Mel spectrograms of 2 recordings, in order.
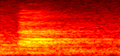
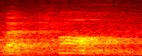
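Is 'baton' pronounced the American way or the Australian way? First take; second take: Australian; American. First: The word is said with an Australian pronunciation. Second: The word is said with an American pronunciation. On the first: The speaker calls it right. "No, it's a baton. That's the right way to say it" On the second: The speaker calls it wrong. "in America, you call it baton"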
